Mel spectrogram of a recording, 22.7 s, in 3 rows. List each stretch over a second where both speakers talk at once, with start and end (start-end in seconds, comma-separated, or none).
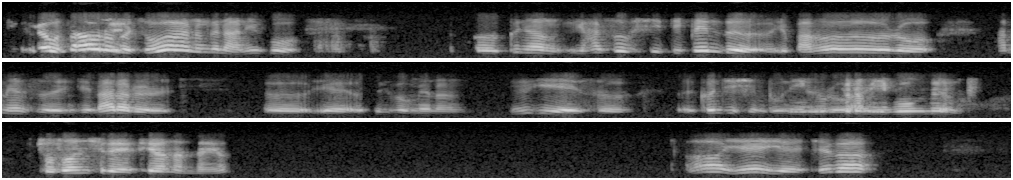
13.5-14.7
